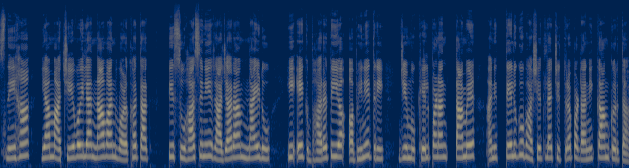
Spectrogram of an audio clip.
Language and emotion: Goan Konkani, neutral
